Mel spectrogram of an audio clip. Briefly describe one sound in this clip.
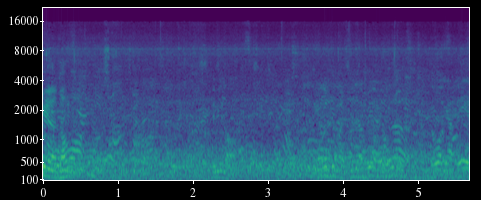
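A bonfire roars and crackles.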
